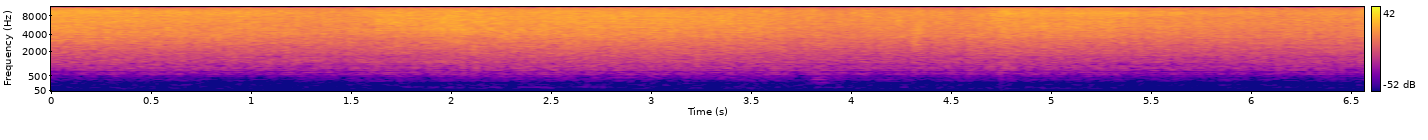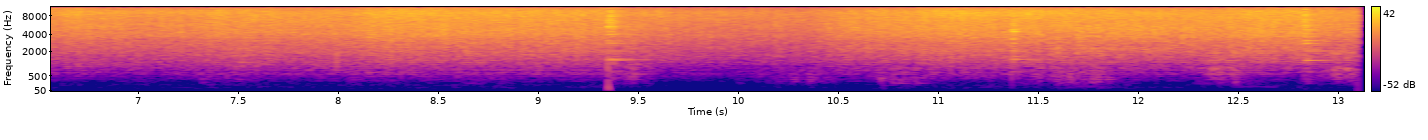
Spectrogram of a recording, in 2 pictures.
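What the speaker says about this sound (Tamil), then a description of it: "இது பாதி அனல்லே நல்லா வதங்கட்டும்." Mixed vegetables and potato sautéing over medium heat in a pan for vegetable semiya kichadi, a steady broadband sizzle and stir throughout with a few brief scraping clinks, no talk.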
